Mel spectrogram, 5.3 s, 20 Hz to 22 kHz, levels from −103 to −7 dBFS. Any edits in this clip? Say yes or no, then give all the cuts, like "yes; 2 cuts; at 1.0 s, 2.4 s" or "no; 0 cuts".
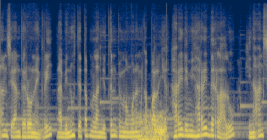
yes; 2 cuts; at 1.1 s, 3.4 s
